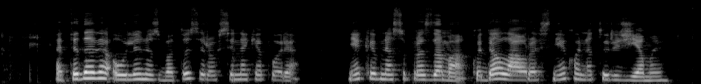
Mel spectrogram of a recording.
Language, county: Lithuanian, Vilnius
